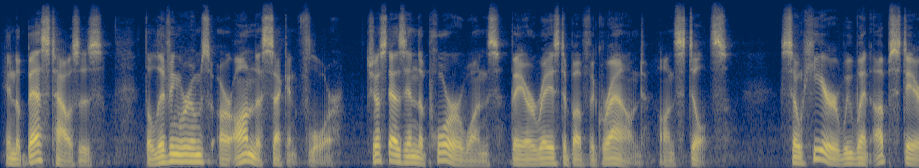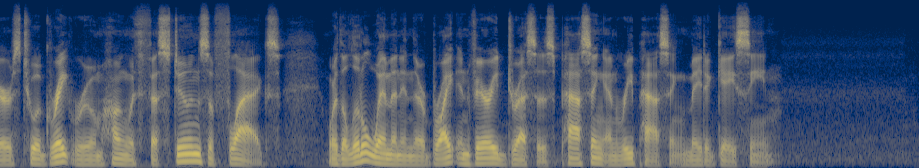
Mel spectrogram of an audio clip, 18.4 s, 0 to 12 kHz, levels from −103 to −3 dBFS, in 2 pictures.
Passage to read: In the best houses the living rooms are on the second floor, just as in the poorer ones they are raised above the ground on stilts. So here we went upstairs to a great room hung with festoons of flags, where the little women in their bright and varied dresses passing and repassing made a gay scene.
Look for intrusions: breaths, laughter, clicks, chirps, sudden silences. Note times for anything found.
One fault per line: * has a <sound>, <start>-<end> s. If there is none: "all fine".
all fine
